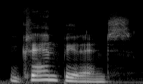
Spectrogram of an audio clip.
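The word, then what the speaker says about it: grandparents: दादा दादी को, नाना नानी को कहते हैं ग्रैंड पेरेंट्स। तो डी जो है इसमें साइलेंट है, ग्रैंड पेरेंट्स।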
